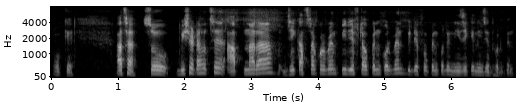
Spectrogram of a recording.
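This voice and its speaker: A man's voice: a little high, moderate pace, no echo. Man explaining vocabulary aloud. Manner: thinks aloud, self-testing word by word; mixes English words into Bengali explanations. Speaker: vocabulary teacher. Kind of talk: casual vocabulary study session.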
